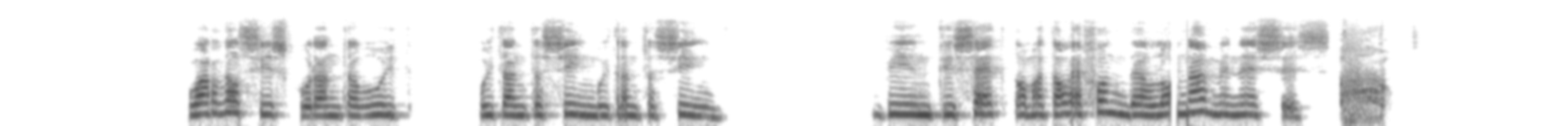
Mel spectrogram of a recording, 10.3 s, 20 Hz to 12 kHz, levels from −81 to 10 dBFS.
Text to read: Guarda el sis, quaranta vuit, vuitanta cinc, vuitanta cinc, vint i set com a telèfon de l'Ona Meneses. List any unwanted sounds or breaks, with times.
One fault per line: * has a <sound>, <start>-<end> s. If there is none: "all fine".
* has a dropout, 7.8-7.8 s
* has a cough, 8.9-9.3 s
